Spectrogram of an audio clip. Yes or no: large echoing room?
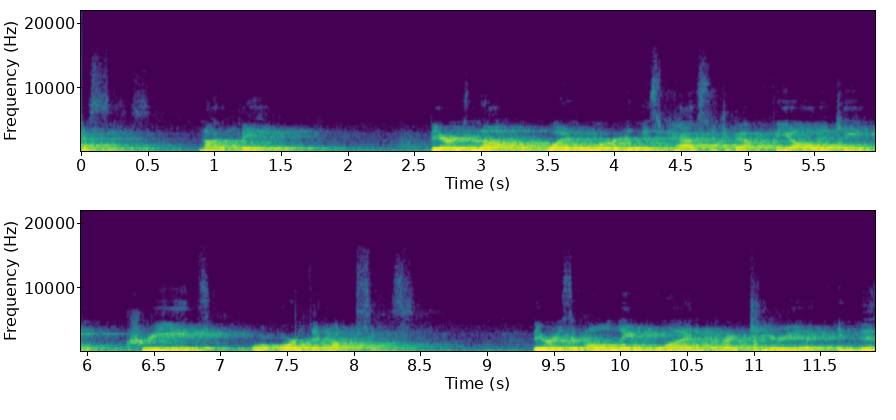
yes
